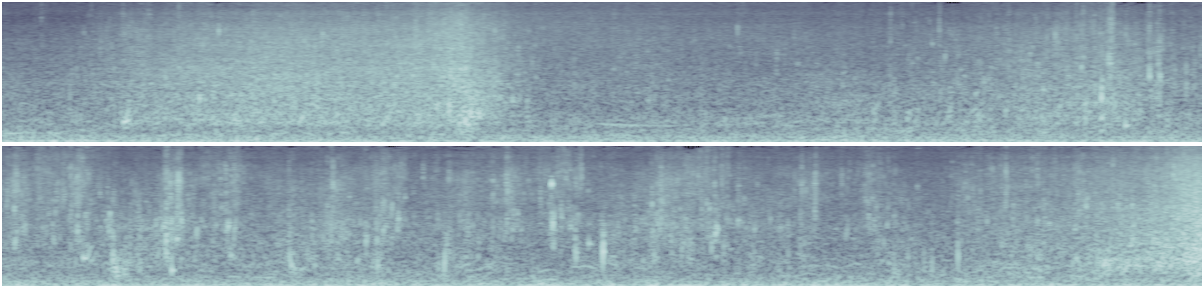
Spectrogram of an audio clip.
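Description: Gentle waves washing up a sandy shore: one soft hissing surge that breaks off about two seconds in and another building near the end, with small scattered splashes and crackles of shallow water between them.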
